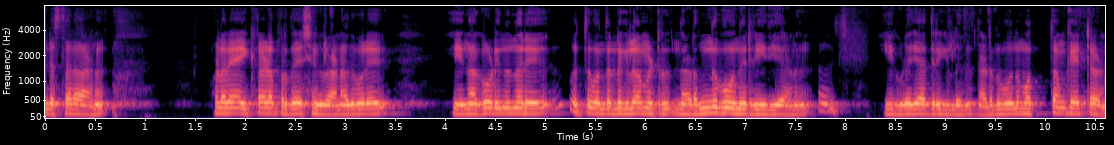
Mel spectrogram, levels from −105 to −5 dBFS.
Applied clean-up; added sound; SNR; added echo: none; none; none; none.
